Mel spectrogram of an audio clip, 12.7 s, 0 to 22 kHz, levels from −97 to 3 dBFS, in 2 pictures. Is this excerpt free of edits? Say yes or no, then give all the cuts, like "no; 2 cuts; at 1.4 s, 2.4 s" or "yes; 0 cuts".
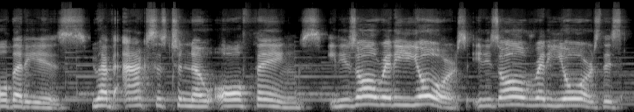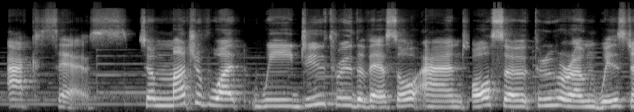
no; 1 cut; at 3.2 s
